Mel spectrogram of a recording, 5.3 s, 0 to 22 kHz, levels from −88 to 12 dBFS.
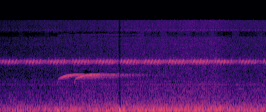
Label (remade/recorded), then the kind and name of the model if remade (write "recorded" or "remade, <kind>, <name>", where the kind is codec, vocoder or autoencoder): recorded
